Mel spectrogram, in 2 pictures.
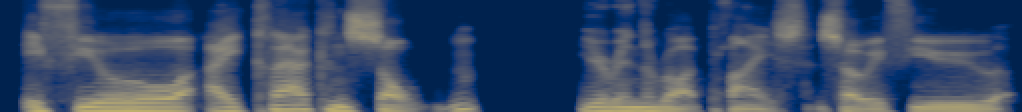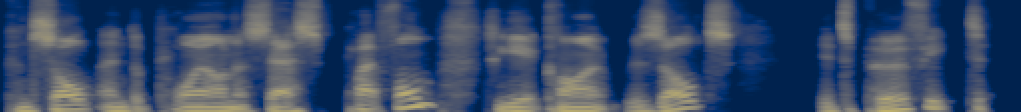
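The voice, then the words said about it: Australian accent. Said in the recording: “I'm an Aussie and I'm living in Melbourne, Australia, but I have a bit of an accent”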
